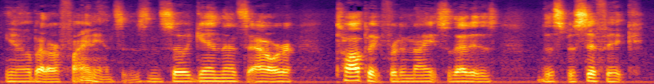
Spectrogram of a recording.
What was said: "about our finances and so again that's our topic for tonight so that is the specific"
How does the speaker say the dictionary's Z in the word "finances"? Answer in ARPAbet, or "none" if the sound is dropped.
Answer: Z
